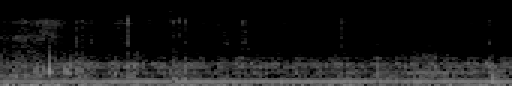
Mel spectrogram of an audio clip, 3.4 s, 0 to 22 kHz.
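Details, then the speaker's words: Tesla Model S P85D door handle assembly, trim removed: steady low hum with no change in pitch running nonstop; door handle motor not shutting off due to a broken gear, stops only when connector is unplugged. "okay now that i took that off i can really hear that thing humming"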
